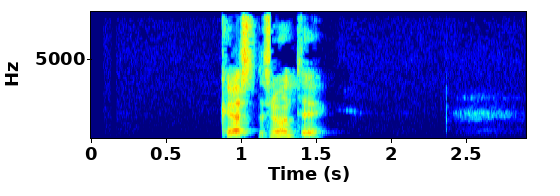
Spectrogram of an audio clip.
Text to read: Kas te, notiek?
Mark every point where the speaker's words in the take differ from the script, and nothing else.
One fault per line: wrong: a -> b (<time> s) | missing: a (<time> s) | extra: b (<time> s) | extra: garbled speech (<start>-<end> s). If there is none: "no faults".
no faults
